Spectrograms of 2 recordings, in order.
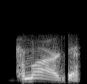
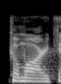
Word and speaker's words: Camargue: Camargue. – There we go. Camargue.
